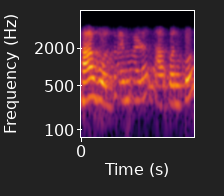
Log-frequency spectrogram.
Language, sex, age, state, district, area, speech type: Marathi, female, 30-45, Maharashtra, Buldhana, urban, conversation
